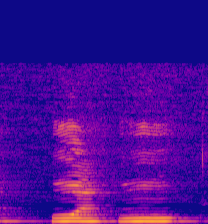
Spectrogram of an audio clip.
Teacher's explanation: pronouncing oo the opening of the mou mouth is the minimum the lips are rounded to the maximum extent and the tongue remains high and towards the back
